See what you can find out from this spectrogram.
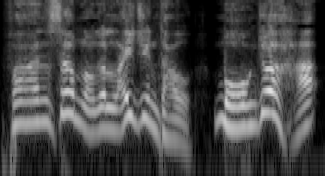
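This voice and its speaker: A man tells a folk tale in colloquial Hong Kong Cantonese. His voice sits a little high and swings widely in pitch for drama. The sound is dry and close, with little room around it. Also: very animated, husky, no echo. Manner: colloquial, dramatic, drawn-out sentence particles. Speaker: storyteller. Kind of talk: animated folk tale narration.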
